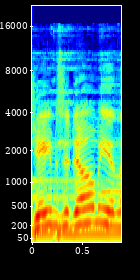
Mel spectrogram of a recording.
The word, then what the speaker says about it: Adomian: Wow, it's James Adomian, ladies and gentlemen. Do I say your name right? – Happy Honda Day. – Yes.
